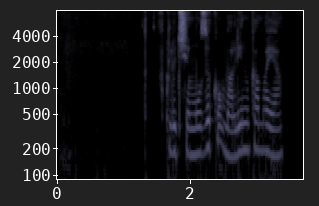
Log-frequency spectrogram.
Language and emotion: Russian, neutral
